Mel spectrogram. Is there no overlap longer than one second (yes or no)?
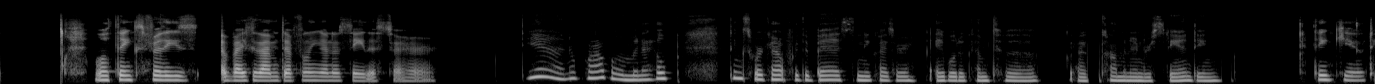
yes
